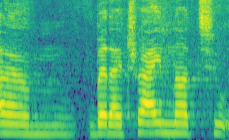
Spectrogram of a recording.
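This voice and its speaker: The speaker has a French accent and a monotone, flat intonation. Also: woman. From Cameroon, Yaoundé. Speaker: sound artist. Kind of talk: interview conversation.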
